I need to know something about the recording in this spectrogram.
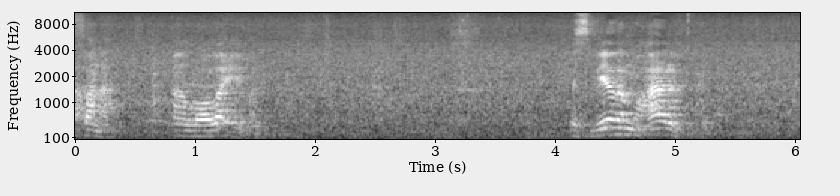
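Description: An elderly man speaks calmly into microphones, in short phrases with pauses.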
